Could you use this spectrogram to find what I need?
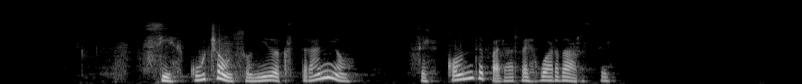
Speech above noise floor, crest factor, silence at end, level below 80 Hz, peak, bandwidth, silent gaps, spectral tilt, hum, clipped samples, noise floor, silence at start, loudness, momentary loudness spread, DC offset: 62 dB; 20 dB; 1.95 s; -70 dBFS; -6 dBFS; 7.4 kHz; none; -8.5 dB/octave; none; under 0.1%; -84 dBFS; 1.45 s; -23 LUFS; 13 LU; under 0.1%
